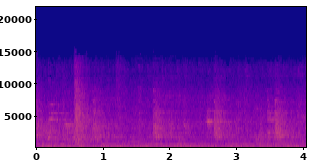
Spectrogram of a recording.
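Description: Busy indoor concourse ambience: a steady low rumble with indistinct crowd chatter.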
